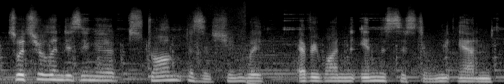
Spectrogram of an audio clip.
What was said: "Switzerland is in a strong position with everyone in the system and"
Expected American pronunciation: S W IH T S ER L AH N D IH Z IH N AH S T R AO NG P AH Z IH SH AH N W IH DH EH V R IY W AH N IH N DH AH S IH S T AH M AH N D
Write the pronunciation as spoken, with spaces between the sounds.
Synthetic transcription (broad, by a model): S W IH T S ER L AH N D IH Z IH N AH S T R AO NG P AH Z IH SH AH N W IH DH EH V R IY W AH N IH N DH AH S IH S T AH M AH N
